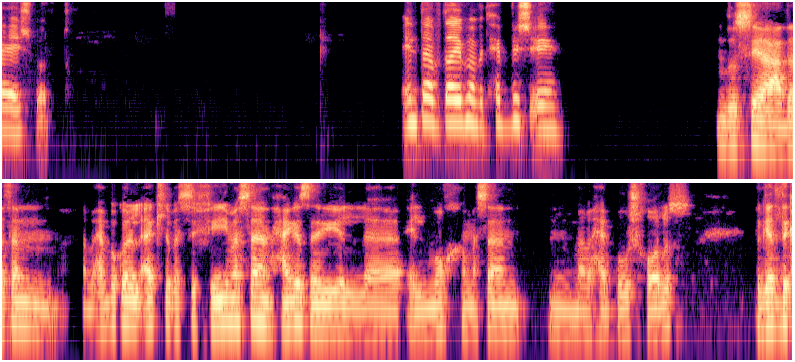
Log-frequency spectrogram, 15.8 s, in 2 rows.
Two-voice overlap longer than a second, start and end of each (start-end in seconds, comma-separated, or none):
none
